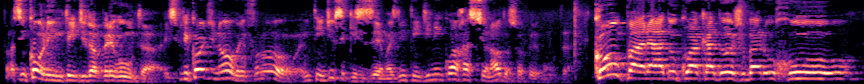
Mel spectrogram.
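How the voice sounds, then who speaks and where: Animated man telling a religious story. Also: high-pitched, fast, hardly any pauses, reverberant. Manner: animated storyteller, mixes in Hebrew prayer terms.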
